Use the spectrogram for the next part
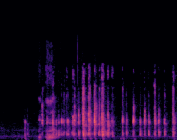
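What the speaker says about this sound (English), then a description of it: "There goes that typing again." Rapid, crisp keystrokes on a computer keyboard, close and clear, coming in quick uneven bursts with short pauses between runs of clicks.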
